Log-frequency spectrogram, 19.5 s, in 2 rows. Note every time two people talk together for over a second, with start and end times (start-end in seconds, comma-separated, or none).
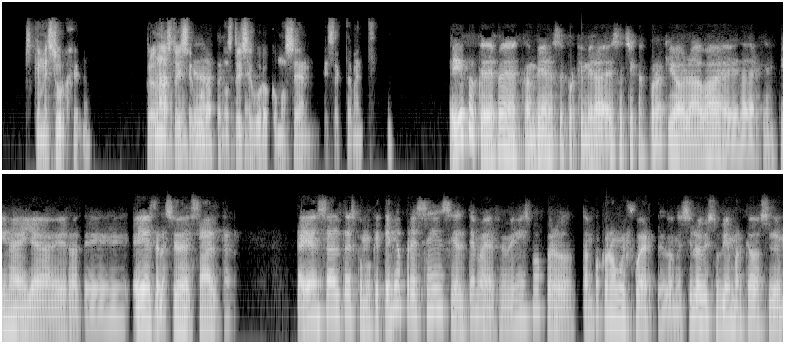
1.9-3.3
